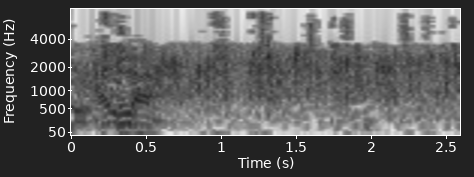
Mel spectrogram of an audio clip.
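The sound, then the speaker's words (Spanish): Steady, dense applause from a small group for the musician fills the whole moment, with a voice briefly speaking over the clapping at the start. “Un aplauso para el músico.”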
